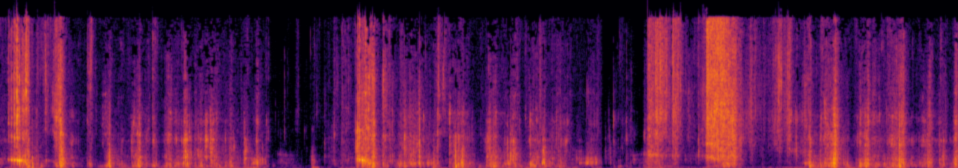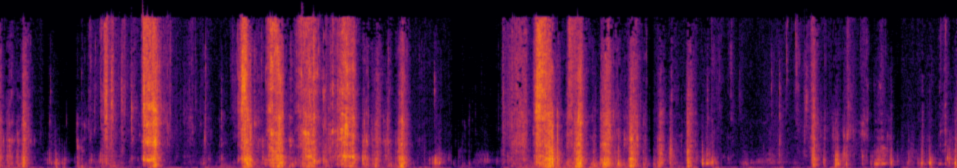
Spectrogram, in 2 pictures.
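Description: Close-miked chewing and crunching of crispy fried food, with hash brown and sausage among it, in several bouts of sharp crunches broken by brief pauses.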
